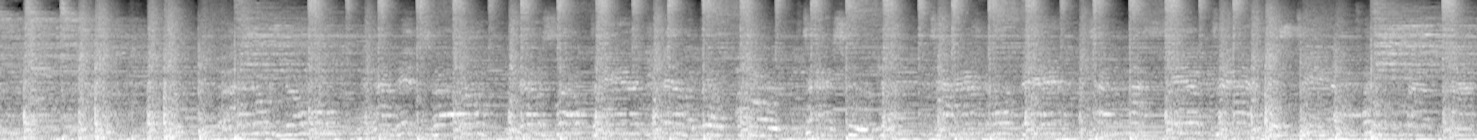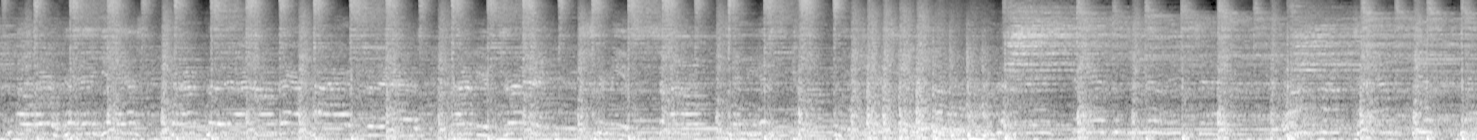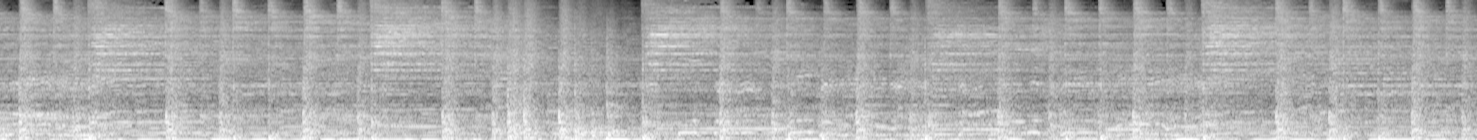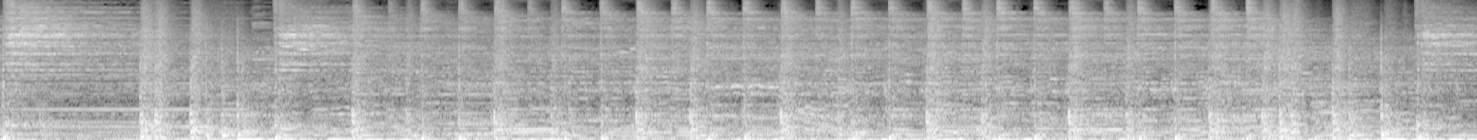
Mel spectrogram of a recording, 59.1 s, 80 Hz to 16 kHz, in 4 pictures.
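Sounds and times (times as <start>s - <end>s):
drum kit beat: 0.0s - 59.0s
rock band playing: 0.0s - 59.0s.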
